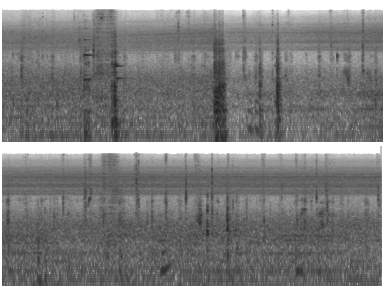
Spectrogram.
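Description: Close-up eating sounds of two people eating kimchi: chewing, slurping, and chopsticks and spoons clicking against glass bowls. A few louder clinks and a slurp fall in the first four seconds. A steady high-pitched hiss runs underneath.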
